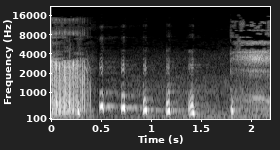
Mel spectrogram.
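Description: A sputtering fart, a quick, uneven run of about half a dozen short tonal pulses, with a brief hiss before and after.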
